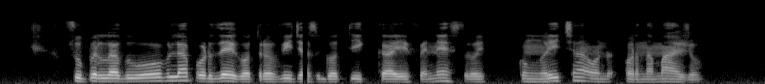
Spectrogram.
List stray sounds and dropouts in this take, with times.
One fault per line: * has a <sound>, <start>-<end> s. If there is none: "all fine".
* has a dropout, 3.0-3.1 s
